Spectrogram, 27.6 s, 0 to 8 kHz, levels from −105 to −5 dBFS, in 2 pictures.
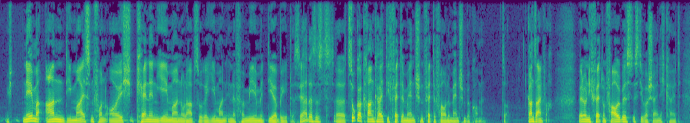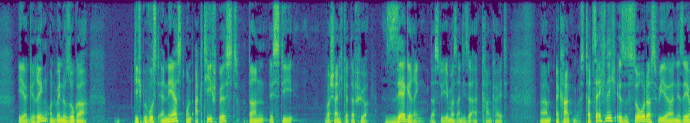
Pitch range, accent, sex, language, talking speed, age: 100-125 Hz, German, male, German, 170 wpm, 40-59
